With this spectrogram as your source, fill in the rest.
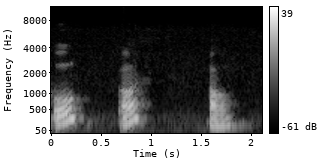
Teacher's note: ये पश्च भाग से बोले जा रहे हैं तो ये पश्च स्वर कहलाएंगे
